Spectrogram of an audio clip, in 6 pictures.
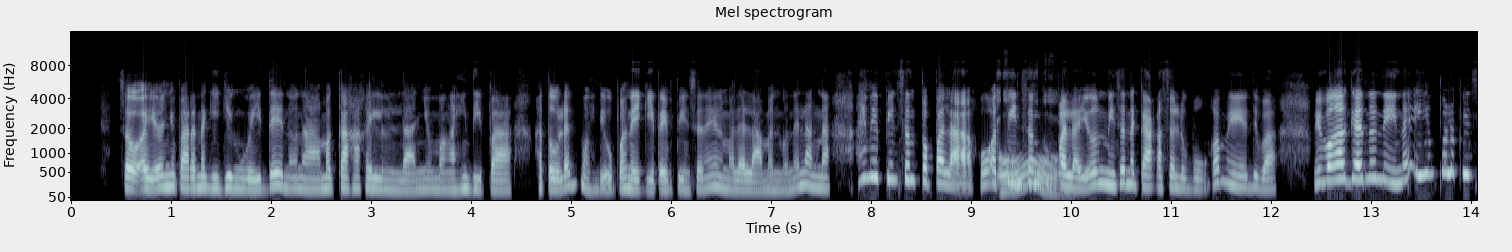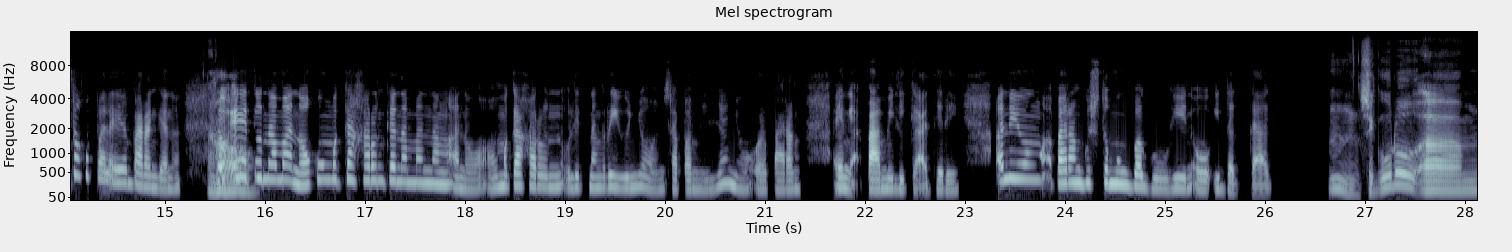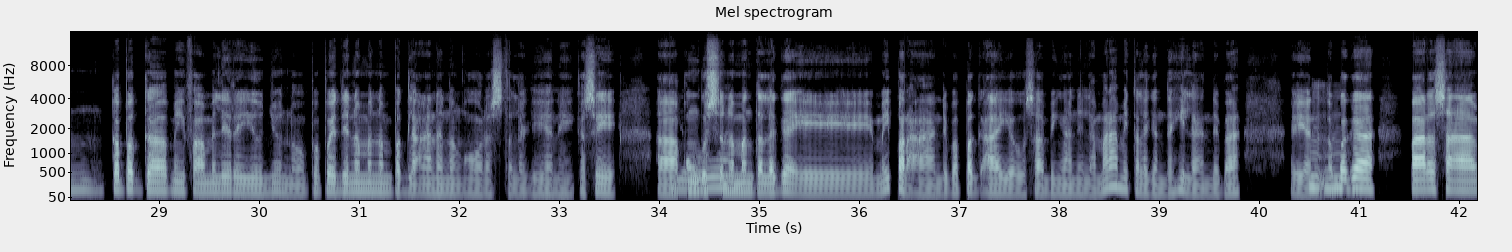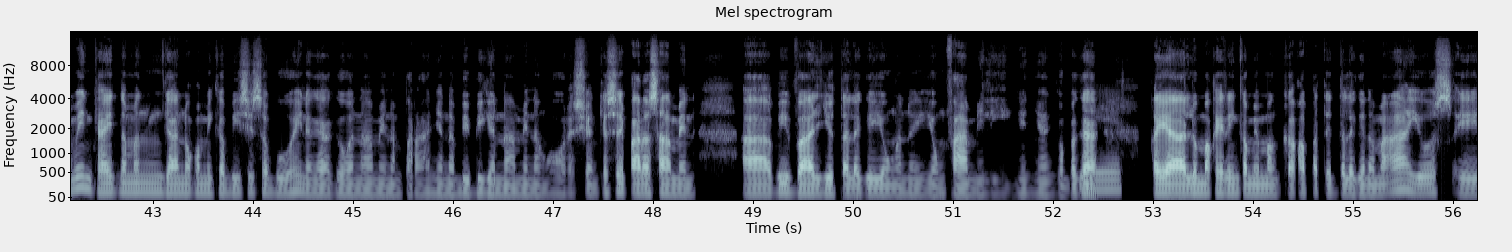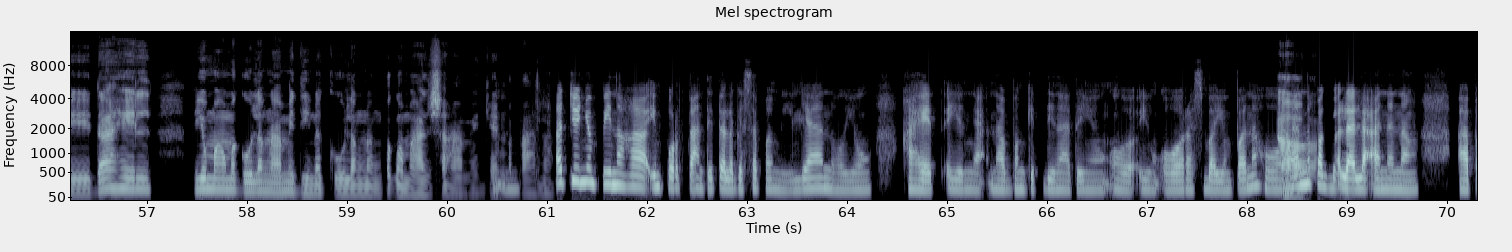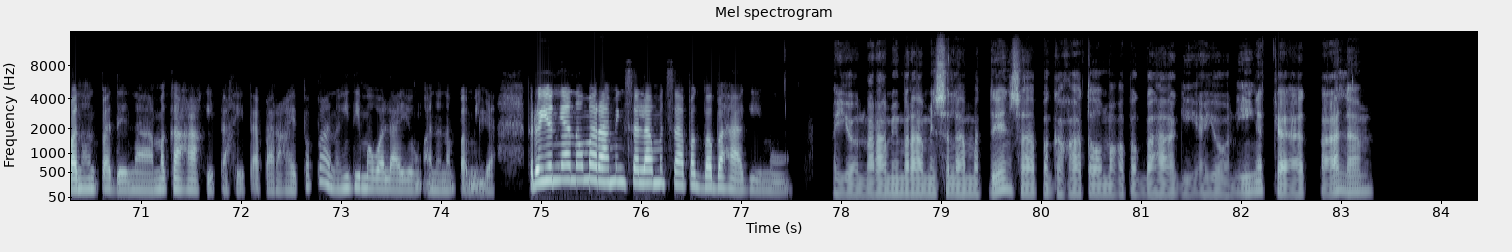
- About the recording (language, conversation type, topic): Filipino, podcast, Ano ang pinaka-hindi mo malilimutang pagtitipon ng pamilya o reunion?
- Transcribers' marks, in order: laughing while speaking: "Oo"; "family" said as "pamily"; tongue click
